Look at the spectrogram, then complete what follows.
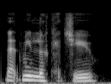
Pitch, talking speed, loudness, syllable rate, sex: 175 Hz, 270 wpm, -17 LUFS, 5.6 syllables/s, female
